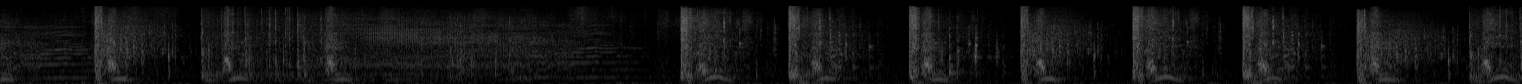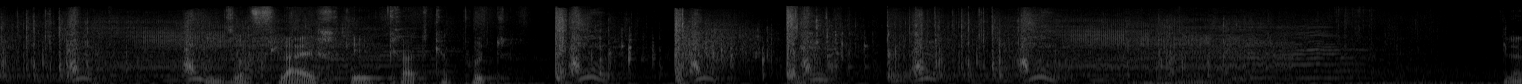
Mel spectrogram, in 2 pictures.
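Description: A stone hatchet chops into a tree trunk with repeated sharp knocks.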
